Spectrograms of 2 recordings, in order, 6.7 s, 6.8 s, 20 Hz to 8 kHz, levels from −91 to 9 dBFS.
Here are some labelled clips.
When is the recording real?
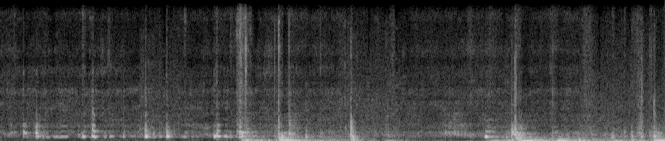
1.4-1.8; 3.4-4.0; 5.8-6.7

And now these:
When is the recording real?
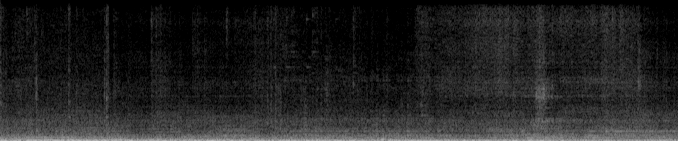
0.0-1.3; 2.7-4.4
